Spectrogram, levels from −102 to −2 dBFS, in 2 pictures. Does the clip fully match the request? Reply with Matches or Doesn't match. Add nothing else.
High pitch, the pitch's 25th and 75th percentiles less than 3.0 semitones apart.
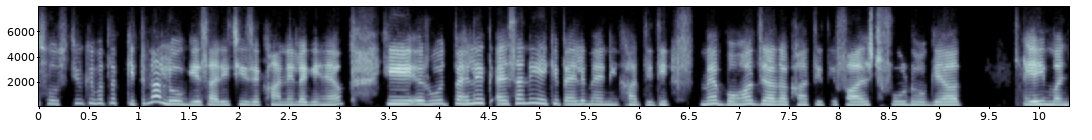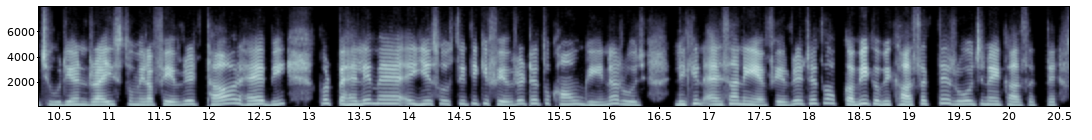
Doesn't match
